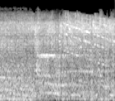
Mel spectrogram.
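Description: A loud noise-like sound effect in the dance routine's music mix, played over the PA. It has a brief steady high tone about a second in and faint falling whistle-like sweeps after it.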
